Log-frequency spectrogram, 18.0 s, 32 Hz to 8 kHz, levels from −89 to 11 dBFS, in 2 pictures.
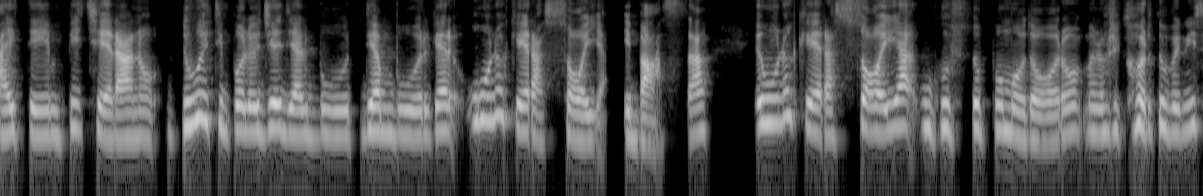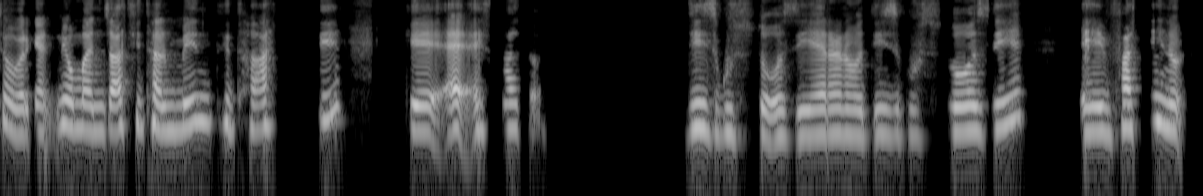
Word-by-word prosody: Ai 185 +1 +2
tempi, 180 +3 -2
c'erano 170 -5 +4
2 230 - +3
tipologie 210 -2 +4
di 190 - -1
albu 180 0 -1
di 205 +3 +3
hamburger, 185 +1 +1
uno 275 +4 +2
che 285 -8 0
era 185 -4 +3
soia 155 0 -1
e 175 - -2
basta, 180 +6 +1 0.3
e - - +3
uno 255 +5 +3
che 260 -7 0
era 185 -3 +2
soia 200 +5 +3
un 220 - -1
gusto 220 0 -1
pomodoro, 180 -3 0
me 195 - -5
lo 190 - -1
ricordo 210 +3 +1
benissimo, 220 +4 -2
perché 190 +2 -2
ne 240 - 0
ho 225 - +2
mangiati 205 +2 0
talmente 230 +5 -1
tanti 225 - -6 0.4
che 425 +3 +1
è 310 -2 +5
è - - -4
stato 215 +1 -10 1.1
Disgustosi, 185 -4 -3
erano 185 0 0
disgustosi. 195 - -4 0.4
E 200 - +1
infatti 220 +6 0
no 210 -3 0
200 Hz, 145 wpm, -22 LUFS, 185-225 Hz, 1.1 s, è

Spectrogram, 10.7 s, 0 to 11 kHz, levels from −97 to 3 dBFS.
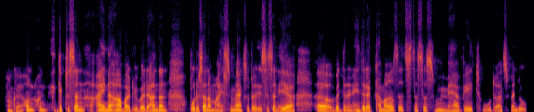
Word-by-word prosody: Okay. 130 -3 -6
Und 135 -2 +1
und 135 -2 -5 0.2
gibt 155 - +1
es 175 - -3
dann 130 -2 +5
e - - -12 0.2
eine 150 0 +5
Arbeit 140 -1 +4
über 135 -1 0
der - - +1
anderen, 135 -1 +3 0.4
wo 130 - +2
du 130 - -1
es - - -3
dann 130 -2 +6
am 115 -1 +1
meisten 130 +2 -5
merkst 145 +5 +1
oder 135 -4 -2
ist - - -6
es 140 - -8
dann 120 - -1
eher, 130 0 +4 0.4
äh, - - +1
wenn 130 +1 +3
du - - -3
dann 125 -1 -5
hinter 140 +5 +1
der - - +2
Kamera 155 +5 +1
sitzt, 165 +1 -6
dass 170 - -6
es 160 +1 -3
mehr 140 +4 -4
wehtut, 155 - -5
als - - -6
wenn 130 - -4
du 125 -1 -5
135 Hz, 220 wpm, -23 LUFS, 130-150 Hz, 0.4 s, dann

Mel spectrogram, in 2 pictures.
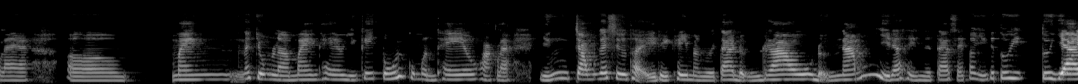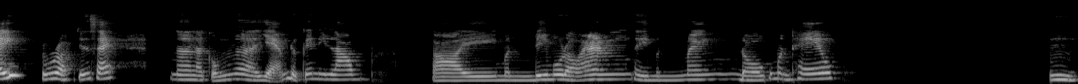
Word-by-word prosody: là, 190 -1 -4 0.4
ờ, 185 0 -2 0.7
mang 220 +1 0 0.4
nói 270 - -2
chung 245 -3 +1
là 205 -3 0
mang 220 +2 -2
theo 225 -4 -3
những 205 -1 -5
cái 265 +3 -4
túi 275 +9 +2
của 260 - -5
mình 230 -5 -6
theo, 230 -1 -1
hoặc 200 -4 -6
là 185 -1 -3 0.3
những 245 +8 -2
trong 235 -1 +2
cái 265 +1 +4
siêu 255 -3 +3
thị 170 - 0
thì 190 -2 0
khi 220 - +3
mà 205 -2 -5
người 180 -1 -4
ta 215 0 +1
đựng 185 -1 -3
rau, 230 +1 +4
đựng 205 -3 -3
nấm 230 - +2 0.2
gì - - +2
đó 225 - 0
thì 205 -5 -5
người 190 -1 -5
ta 215 -1 -2
sẽ 200 -2 -8
có 275 - -3
những 215 -4 -5
cái 275 - -4
túi 285 -1 +1 0.2
túi 275 0 +2
giấy 260 +12 +10 0.2
đúng 240 - 0
rồi, 265 -4 +4
chính 235 +3 0
xác, 270 +1 +3 0.5
nên 220 -1 -1
là 205 -1 -2
cũng 190 +4 -4
là 225 -6 -1
giảm 230 +7 0
được - - -2
cái 245 +1 -3
nylon, 225 -2 -1 0.8
rồi 180 +1 0
mình 190 0 -6
đi 215 +2 +2
mua 230 0 +2
đồ 195 -3 0
ăn 230 +3 +2
thì 205 -3 -2
mình 195 +1 -8
mang 225 +1 -2 0.3
đồ 195 0 -1
của 255 - -9
mình 260 -5 -6
theo. 260 +1 +2 2.2
Ừm, 210 -2 0
225 Hz, 190 wpm, -27 LUFS, 195-245 Hz, 2.2 s, giấy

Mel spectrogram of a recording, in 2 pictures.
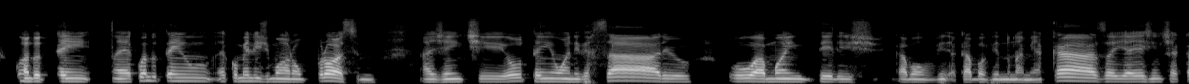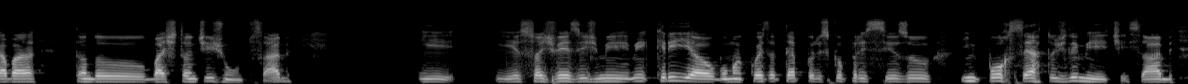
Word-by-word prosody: quando 145 -2 +5
tem, 140 -3 +1 0.2
é, 135 0 +2
quando 175 0 +1
tem 160 -2 0
um 155 -1 -5
é 145 - -5
como 150 +1 -3
eles 150 -2 -2
moram 130 -3 +1
próximo, 210 +8 +5 0.4
a 120 +1 -2
gente 125 +2 -2
ou 150 +1 +3
tem 140 -3 -1
um 135 -1 +2
aniversário 130 - +3 0.3
ou 145 0 +5
a 135 - +8
mãe 130 -1 +2
deles 125 -2 -3 0.2
acabam 120 - -2
v 240 +2 -5
acabam 245 -2 -2
vindo 230 0 -2
na 230 0 -2
minha 220 +1 -4
casa 155 -5 +5
e 135 0 -1
aí 130 0 +3
a - - -1
gente 135 +1 -6
acaba 130 +1 +2 0.4
tando 130 -2 -1
bastante 130 +2 -1
junto, 210 +5 -8
sabe? - - -4 1.3
E 125 -3 -7 0.4
e 130 -1 -9
isso 140 +1 -4
às 140 -3 0
vezes 145 -1 -2
me 140 0 -2
me 150 +2 -4
cria 160 -2 +1
alguma 130 0 +2
coisa, 145 0 -1
até 145 0 -2
por 145 - -8
isso 135 - -10
que - - -14
eu 150 - -4
preciso 140 -1 -7 0.3
impor 160 0 0
certos 150 0 -1
limites, 140 -6 -3
sabe? 120 0 -1
140 Hz, 145 wpm, -24 LUFS, 130-150 Hz, 1.3 s, a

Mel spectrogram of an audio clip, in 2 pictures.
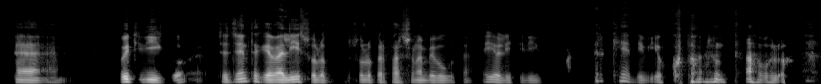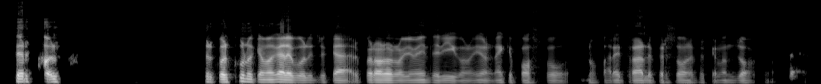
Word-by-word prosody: Eh, 110 - -4
ehm, 100 -1 -4 0.5
poi 125 - +5
ti 125 - -18
dico 105 -1 -3 0.3
c'è 110 - -8
gente 135 +5 -3
che 105 -3 +2
va 105 0 +5
lì 110 +3 +4
solo 105 -5 -7
solo 105 -1 -10
per 100 0 -9
farsi 100 -2 -6
una 100 0 -6
bevuta 100 -1 -10
e 115 - -15
io 115 -2 -3
lì 95 -2 -10
ti - - -27
dico: 95 -1 -18 0.2
"Ma - - -24 0.2
perché 155 -3 -13
devi 95 -2 -14
occupare 115 -1 -9
un 110 -2 -7
tavolo 105 -4 -8 0.4
per - - +8
qual" - - +8 1.5
"per - - 0
qualcuno 120 +4 +5
che 115 - 0
magari 110 0 +8
vuole 100 0 -2
giocare." 95 -1 -2
Però 100 0 +3
loro 95 -1 +4
ovviamente 100 +1 -5
dicono: 90 -1 -8
"Io 100 +1 -8
non 90 0 -15
è 95 - -5
che - - -15
posso 90 -1 -11
non 90 - -19
fare 95 +1 -11
entrar 95 0 -3
le 90 - -9
persone 90 +2 -10
perché 95 -1 -19
non 95 0 -17
giocano." 90 -1 -13
Cioè - - -18
100 Hz, 195 wpm, -23 LUFS, 95-110 Hz, 1.5 s, per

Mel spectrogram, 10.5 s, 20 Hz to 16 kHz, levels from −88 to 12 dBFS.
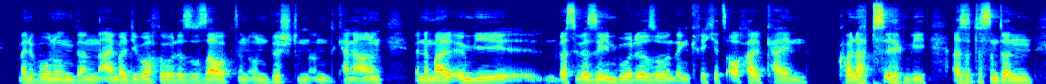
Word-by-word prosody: meine 110 -1 -5
Wohnung 115 0 -2
dann 110 -1 -5
einmal 115 +1 0
die 115 0 -7
Woche 120 +1 0
oder 115 -1 -1
so 110 +1 -6
saugt 120 +3 +2
und 115 -1 -8
und 110 0 -8
wischt 130 +2 -3
und 110 -2 -9
und 105 -1 -11
keine 100 -1 -3
Ahnung. 110 +2 -1 0.3
Wenn 110 - -5
da 110 - -1
mal 110 0 +5
irgendwie 120 -1 0 0.5
was 110 0 +2
übersehen 115 +2 +2
wurde 120 -1 -1
oder 115 - +2
so 110 0 -2
und 105 - -6
dann 105 0 -6
kriege - - -10
ich - - -14
jetzt - - -7
auch - - 0
halt 105 -1 +1
keinen 100 +1 -4 0.3
Kollaps 110 +1 +7
irgendwie. 115 -2 -1 0.2
Also, 110 +2 0
das 115 +2 +5
sind 120 - +2
dann 110 0 +1
110 Hz, 225 wpm, -24 LUFS, 110-115 Hz, 0.5 s, Kollaps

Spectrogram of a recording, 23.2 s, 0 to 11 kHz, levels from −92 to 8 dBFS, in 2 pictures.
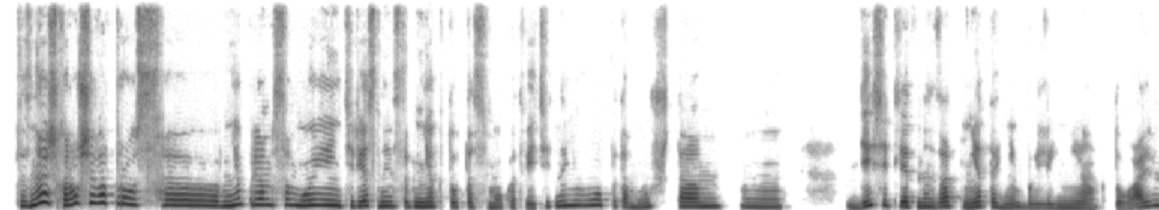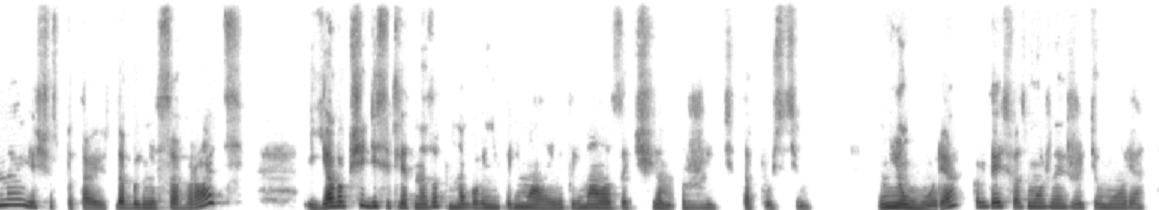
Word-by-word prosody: Ты 260 - +1
знаешь, 410 - +8
хороший 380 +8 +5
вопрос, 365 -6 +4
э, - - 0
мне 275 0 +5
прям 320 -1 +3
самой 290 -1 +5
интересно, 255 -1 +2
если 245 -1 -1
бы 230 - -2
мне 225 +1 +3
кто-то 215 -2 -4
смог 195 -2 -8
ответить 185 +3 -6
на 255 - -1
него, 280 +1 +2
потому 210 -7 -5
что, 225 -1 0 0.4
м, 205 -1 -5 0.6
10 270 - -1
лет 235 -1 +3
назад, 220 +2 0
нет, 230 +5 0
они 190 -4 -2
были 180 -2 -5
не 175 0 -4
актуальны, 260 - -2
я - - -3
щас 205 -1 -16
пытаюсь, 165 -3 -6
дабы 170 -1 -1
не 170 -1 -3
соврать, 195 - -3 0.6
я 185 +5 +3
вообще 245 +3 -1
10 225 -3 -5
лет 200 0 -2
назад 225 +6 -4
многого 180 -2 -4
не 180 0 -6
понимала, 175 -3 -3
я - - -6
не 165 - -8
понимала, 175 0 -2
зачем 165 -1 -8
жить, 165 0 -14
допустим, 150 -1 -12 0.7
не 195 +2 +2
у 180 -3 +2
моря, 155 - -3
когда 225 -2 -3
есть 225 +1 -4
возможность 200 -1 -5
жить 190 0 -9
у 180 - -6
моря, 180 0 -7
210 Hz, 150 wpm, -20 LUFS, 180-265 Hz, 0.7 s, знаешь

